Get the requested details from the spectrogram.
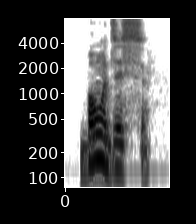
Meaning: inflection of bondir: 1. first/third-person singular present subjunctive 2. first-person singular imperfect subjunctive
- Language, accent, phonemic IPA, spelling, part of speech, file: French, Canada, /bɔ̃.dis/, bondisse, verb, LL-Q150 (fra)-bondisse.wav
